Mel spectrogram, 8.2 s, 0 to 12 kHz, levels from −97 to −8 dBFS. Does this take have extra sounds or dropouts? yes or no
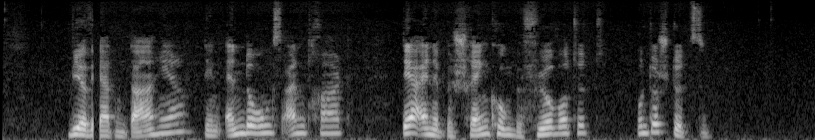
yes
